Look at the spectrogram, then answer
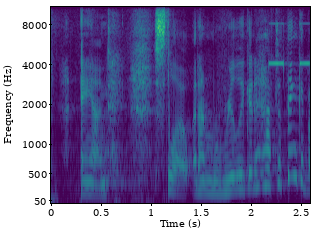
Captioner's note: timer beeps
